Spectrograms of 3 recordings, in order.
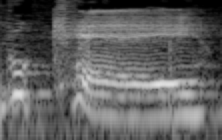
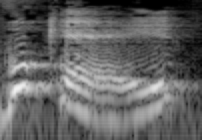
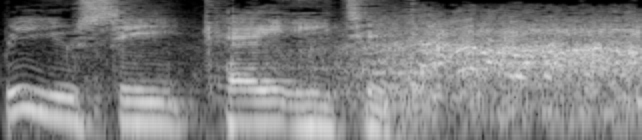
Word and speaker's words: Bucket: Richard Bouquet, we have a reservation. What was the name again, please? Bouquet. That's spelled B-U-C-K-E-T.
